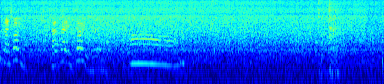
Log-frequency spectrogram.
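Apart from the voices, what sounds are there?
rain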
